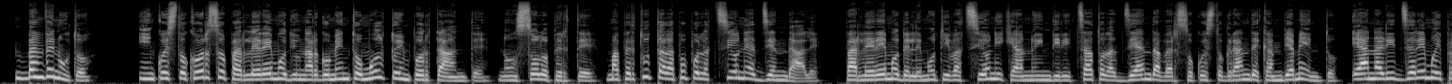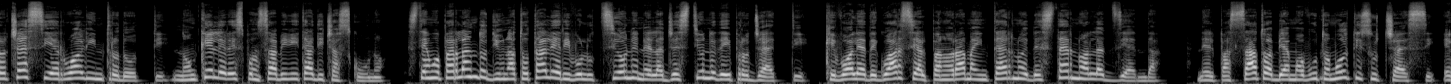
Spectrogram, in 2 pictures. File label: e-learning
